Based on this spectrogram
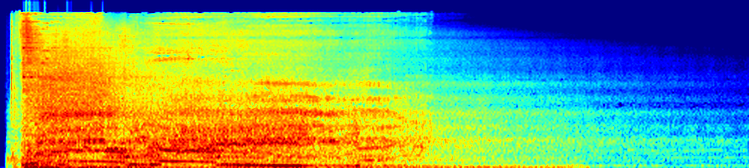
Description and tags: This is a sound that i've crafted mainly for video games
was created in ableton with some vocals i recorded.
stacked and pitched down and up.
